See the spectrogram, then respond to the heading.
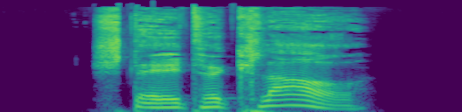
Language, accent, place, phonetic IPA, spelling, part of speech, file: German, Germany, Berlin, [ˌʃtɛltə ˈklaːɐ̯], stellte klar, verb, De-stellte klar.ogg
- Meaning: inflection of klarstellen: 1. first/third-person singular preterite 2. first/third-person singular subjunctive II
